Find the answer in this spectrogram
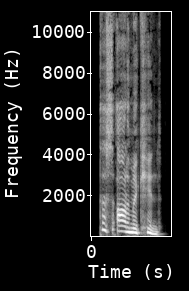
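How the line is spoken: Christmas woman calling out. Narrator (German): rief die Weihnachtsfrau

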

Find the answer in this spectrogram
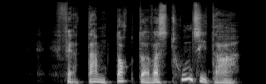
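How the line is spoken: Panicked hiss. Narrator (German): zischte Crescentia Rausch ihm panisch hinterher

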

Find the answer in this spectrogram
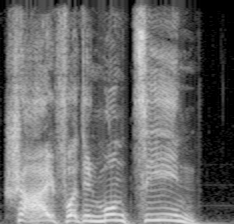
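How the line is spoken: Calling out. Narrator (German): rief Lilo

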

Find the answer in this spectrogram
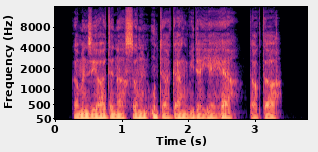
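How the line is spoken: Quiet. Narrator (German): sagte leise

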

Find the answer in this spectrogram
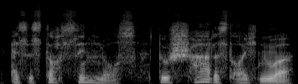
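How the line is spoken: Soft gentle murmur. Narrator (German): raunte mit meiner sanftesten Stimme zu

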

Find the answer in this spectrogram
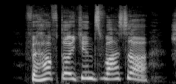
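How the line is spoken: Woman screaming. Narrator (German): schreit eine Frau

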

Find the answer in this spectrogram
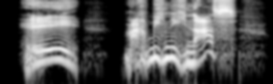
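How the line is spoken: Little bear calling out. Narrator (German): ruft ihr Freund, der kleine Bär Mo

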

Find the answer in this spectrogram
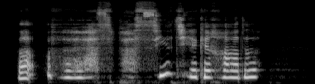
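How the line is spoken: Stammering disbelief. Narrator (German): stammelte sie ungläubig

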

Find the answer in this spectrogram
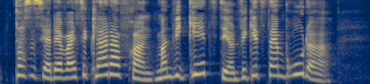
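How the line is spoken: Joyful exclamation. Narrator (German): rief Thomas erfreut aus

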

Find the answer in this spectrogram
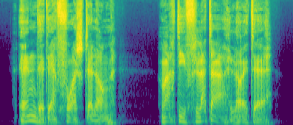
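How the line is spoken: Growled. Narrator (German): knurrte

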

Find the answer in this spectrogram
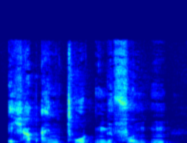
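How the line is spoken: Quiet, then growing excitement. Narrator (German): sagte ich leise, mehrmals, aber dann mit wachsender Begeisterung

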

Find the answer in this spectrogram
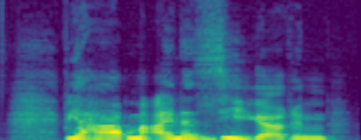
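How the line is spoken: Called out by chief witch. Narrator (German): rief Punica Granata, die Oberhexe

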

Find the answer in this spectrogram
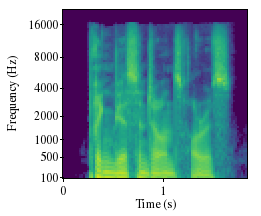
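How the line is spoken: Firm voice. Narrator (German): fügte er mit fester Stimme hinzu

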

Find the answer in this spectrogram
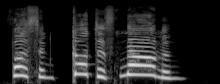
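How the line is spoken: Horrified shriek. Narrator (German): kreischte sie und sackte vor Entsetzen auf die Knie

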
